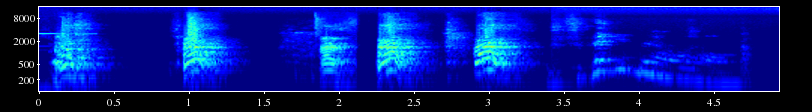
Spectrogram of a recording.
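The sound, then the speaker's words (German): A dog barks loudly, five sharp barks in an uneven series, followed by a drawn-out whining whimper that trails off. “Warte, ich muss dem Hund jetzt erstmal ein Leckerli geben. Das hat er nämlich fein gemacht. Und, gebellt für unseren Podcast.”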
